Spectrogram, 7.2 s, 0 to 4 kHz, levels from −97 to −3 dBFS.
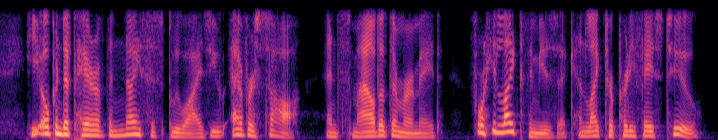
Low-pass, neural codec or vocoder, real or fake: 3.6 kHz; none; real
